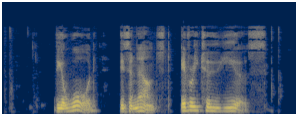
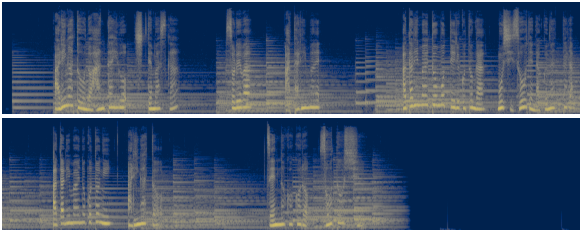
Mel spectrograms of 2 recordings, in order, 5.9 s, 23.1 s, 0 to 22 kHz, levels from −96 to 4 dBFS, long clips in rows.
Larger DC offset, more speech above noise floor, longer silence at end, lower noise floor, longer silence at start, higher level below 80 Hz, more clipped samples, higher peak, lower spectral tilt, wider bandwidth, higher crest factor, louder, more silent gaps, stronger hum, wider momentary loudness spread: neither; second, 41 dB vs over 68 dB; second, 0.65 s vs 3.65 s; second, -59 dBFS vs under -90 dBFS; first, 1.05 s vs 0.2 s; about the same, -52 dBFS vs -56 dBFS; neither; first, 0 dBFS vs -6 dBFS; about the same, -6 dB/octave vs -6 dB/octave; second, 9.4 kHz vs 16 kHz; about the same, 20 dB vs 20 dB; first, -19 LUFS vs -24 LUFS; neither; neither; about the same, 16 LU vs 17 LU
